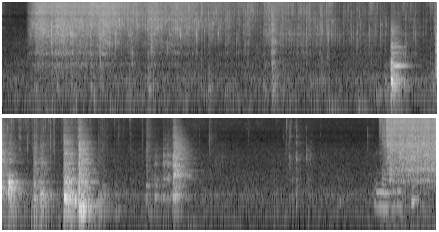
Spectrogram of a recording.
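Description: Cumin seeds with a bay leaf sizzle in hot oil for a homemade desi chicken dish, a loud hissing fry that surges and fades in bursts with stirring, then drops quiet before flaring again at the end.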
